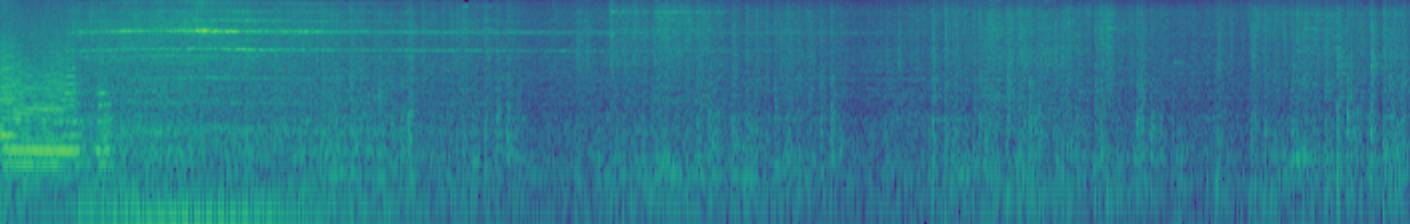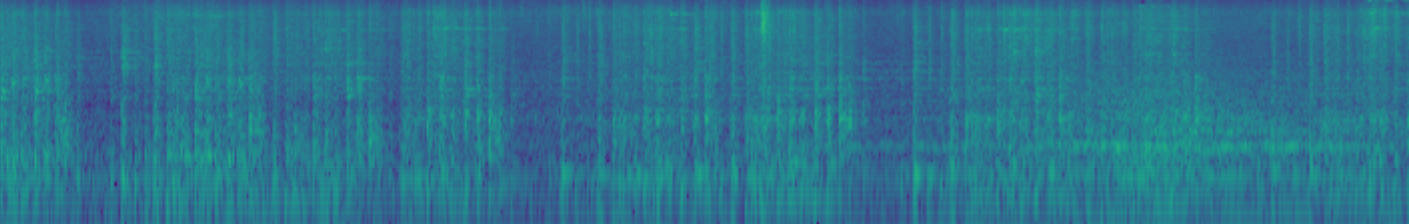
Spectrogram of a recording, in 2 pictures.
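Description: A train horn sounding loudly, cut off about a second in, then a heavy low rumble as a train passes close by. After that comes the steady running of an Indian Railways express, its wheels clacking now and then over rail joints.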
